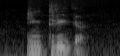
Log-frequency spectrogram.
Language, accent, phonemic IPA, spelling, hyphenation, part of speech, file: Portuguese, Brazil, /ĩˈtɾi.ɡɐ/, intriga, in‧tri‧ga, noun / verb, LL-Q5146 (por)-intriga.wav
- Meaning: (noun) intrigue (a complicated or clandestine plot or scheme intended to effect some purpose by secret artifice); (verb) inflection of intrigar: third-person singular present indicative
